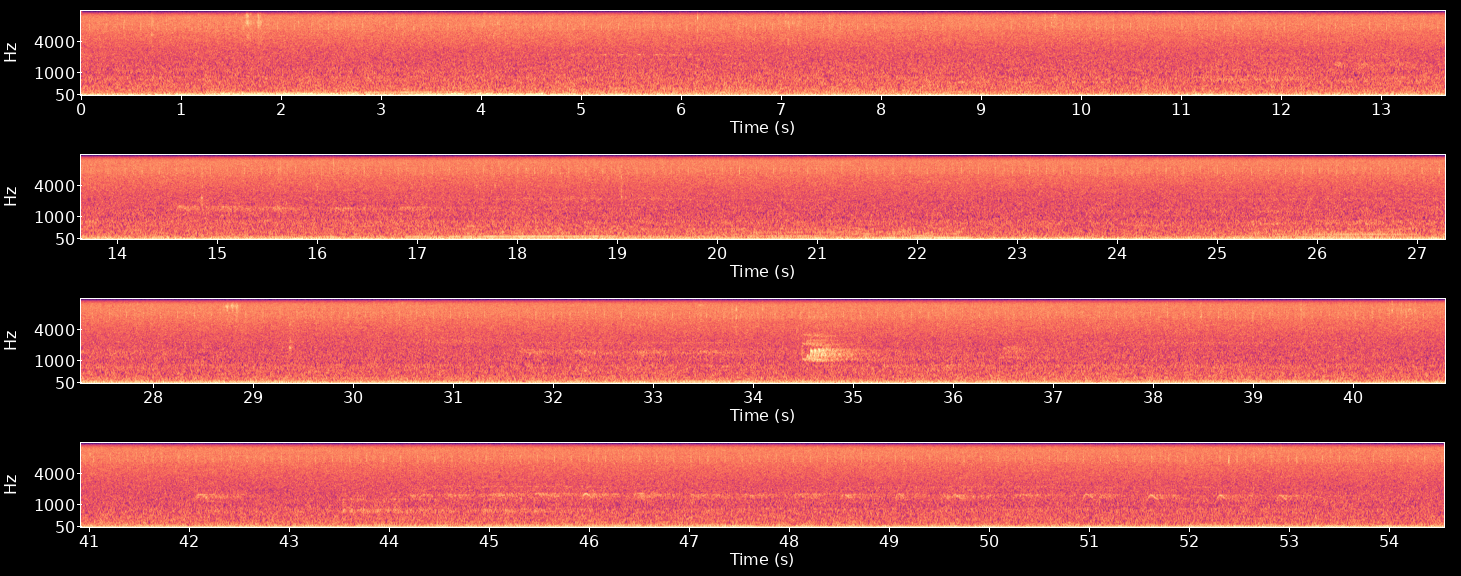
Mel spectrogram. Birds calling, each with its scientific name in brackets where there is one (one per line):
Red-bellied Woodpecker (Melanerpes carolinus)
American Crow (Corvus brachyrhynchos)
